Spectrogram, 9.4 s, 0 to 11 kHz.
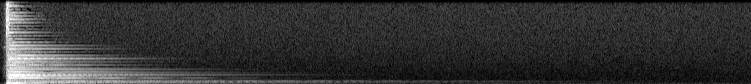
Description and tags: chord Dflat7
Yamaha acoustic through USB microphone to laptop. Chords strummed with a metal pick. File name indicates chord.
acoustic, chord, guitar, strummed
